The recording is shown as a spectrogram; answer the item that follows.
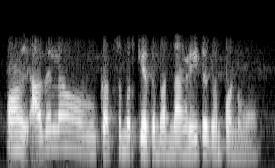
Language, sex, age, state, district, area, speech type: Tamil, female, 30-45, Tamil Nadu, Chennai, urban, conversation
